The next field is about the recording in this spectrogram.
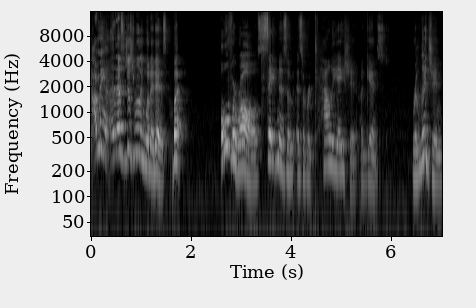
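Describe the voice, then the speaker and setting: Stuffy-nosed woman host chatting. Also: mid-range voice. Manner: chatty, emphatic, tag questions. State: stuffy from a cold. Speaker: commentary video host. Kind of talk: casual commentary to camera.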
